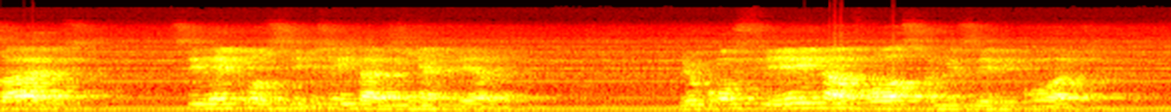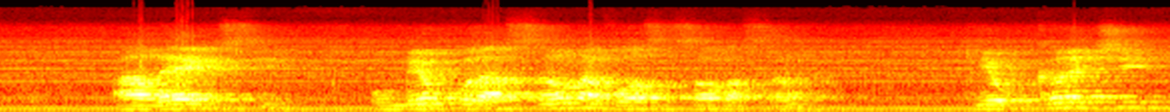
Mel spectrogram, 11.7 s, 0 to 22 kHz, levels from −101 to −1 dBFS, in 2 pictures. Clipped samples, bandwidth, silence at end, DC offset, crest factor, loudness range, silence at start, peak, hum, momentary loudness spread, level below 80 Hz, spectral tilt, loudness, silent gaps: 0.1%; 14 kHz; 0 s; under 0.1%; 16 dB; 4 LU; 0 s; 0 dBFS; 60 Hz at -50 dBFS; 19 LU; -44 dBFS; -4.5 dB/octave; -14 LUFS; none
